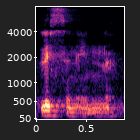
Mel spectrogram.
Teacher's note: in Irish English uh this NG sound is pronounced as n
